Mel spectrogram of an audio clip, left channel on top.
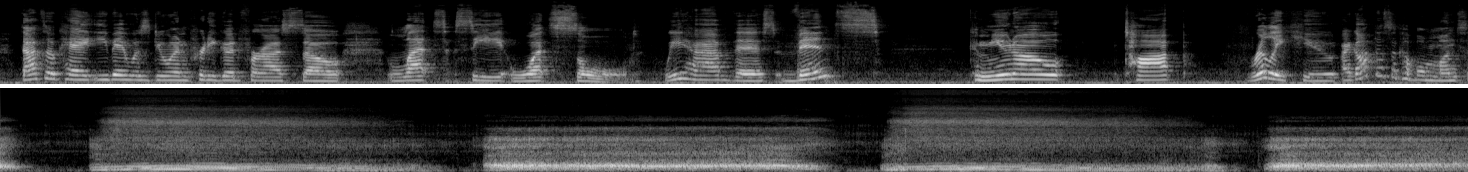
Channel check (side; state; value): both; different; correlation -0.01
